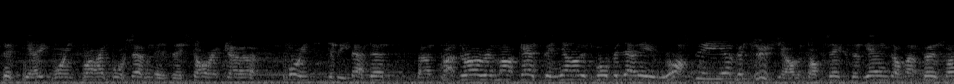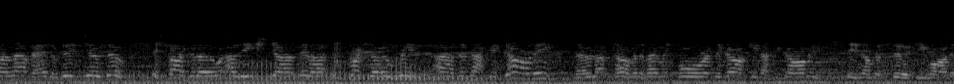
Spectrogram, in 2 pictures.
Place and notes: Silverstone Circuit, Towcester, UK - british motor cycle grand prix 2019 ... moto grand prix ... q2 ...
british motor cycle grand prix 2019 ... moto grand prix qualifying two ... and commentary ... copse corner ... lavalier mics clipped to sandwich box ...
England, UK, 24 August 2019, ~15:00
